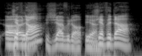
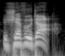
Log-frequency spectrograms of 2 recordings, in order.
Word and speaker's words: Gévaudan: The G is a J and the N doesn't exist. – Gévaudan? – Gévaudan. – Gévaudan.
